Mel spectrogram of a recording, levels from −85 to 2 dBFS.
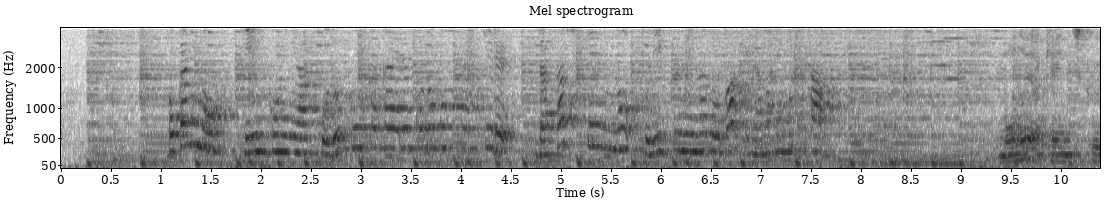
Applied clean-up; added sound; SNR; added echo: none; Insect; 19 dB; reverberation time 0.9 s.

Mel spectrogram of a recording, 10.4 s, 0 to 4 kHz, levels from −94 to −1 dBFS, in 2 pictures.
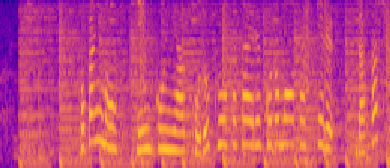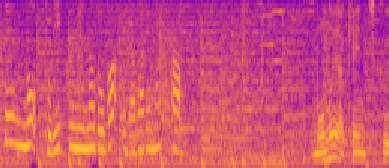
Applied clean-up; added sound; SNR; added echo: none; none; none; none.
